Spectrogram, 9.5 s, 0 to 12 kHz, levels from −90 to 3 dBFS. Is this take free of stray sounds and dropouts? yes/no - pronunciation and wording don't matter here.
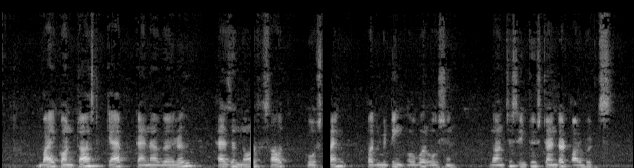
no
